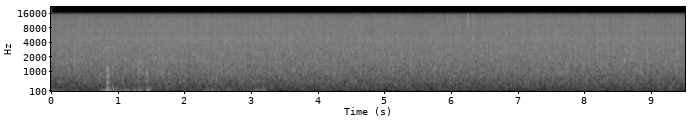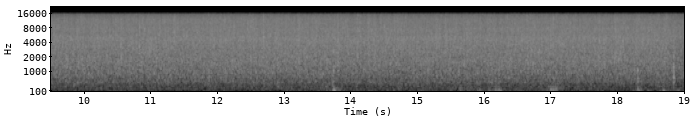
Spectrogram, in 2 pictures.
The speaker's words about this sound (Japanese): 今あの滝のところに来てましてね小さな小さな絹糸の滝っていうんですがしばらくちょっと音を聞いてみましょう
